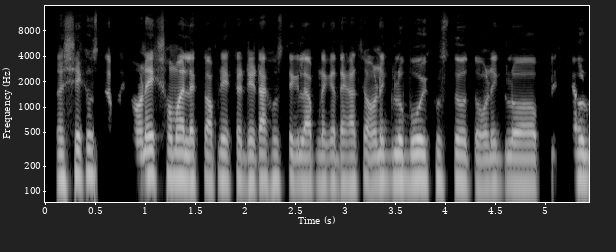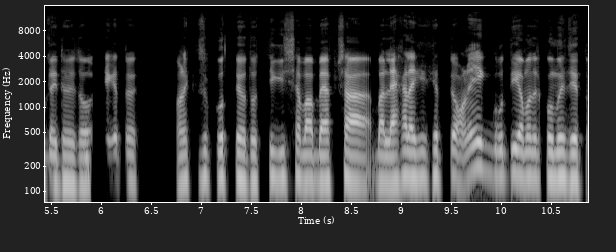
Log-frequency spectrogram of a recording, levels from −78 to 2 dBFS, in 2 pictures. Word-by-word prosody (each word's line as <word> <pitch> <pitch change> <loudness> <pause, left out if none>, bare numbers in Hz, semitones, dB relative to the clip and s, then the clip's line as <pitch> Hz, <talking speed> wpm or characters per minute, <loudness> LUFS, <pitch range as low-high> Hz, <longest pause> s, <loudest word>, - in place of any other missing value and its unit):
আ - - +2
সে 155 - +3
খুঁজতে 155 -1 -4
আপনাকে 150 - -30
অনেক 150 +3 +5
সময় 145 0 +3
লাগতো। 135 0 -1
আপনি 140 +1 -4
একটা 135 +2 -4
data 135 +1 +2
খুঁজতে 135 0 -5
গেলে 130 0 0
আপনাকে 130 +1 -4
দেখা 130 0 -1
যাচ্ছে 125 - -5
অনেকগুলো 135 +1 0
বই 135 0 +4
খুঁজতে 135 0 -6
হত, 125 -2 -5
অনেকগুলো 125 0 -3 0.3
পৃষ্ঠা 140 0 -17
উল্টাইতে 130 -1 -1
হত। 125 0 -2 0.2
সেক্ষেত্রে 140 - -3 0.5
অনেক 130 - +1
কিছু 145 +1 -4
করতে 145 0 -2
হত। 135 - -2 0.2
চিকিৎসা 145 0 -2
বা - - +6
ব্যবসা 135 +1 +4 0.3
বা 135 - +3
লেখালেখির 145 +1 +4
ক্ষেত্রে 150 +1 -3
অনেক 180 +6 +3
গতি 150 +1 -2
আমাদের 145 -1 +1
কমে 145 0 +4
যেত। 135 - +2
140 Hz, 215 wpm, -23 LUFS, 130-145 Hz, 0.5 s, বা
